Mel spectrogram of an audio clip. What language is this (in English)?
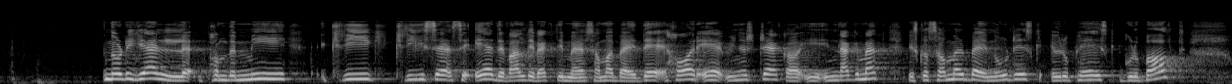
Norwegian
